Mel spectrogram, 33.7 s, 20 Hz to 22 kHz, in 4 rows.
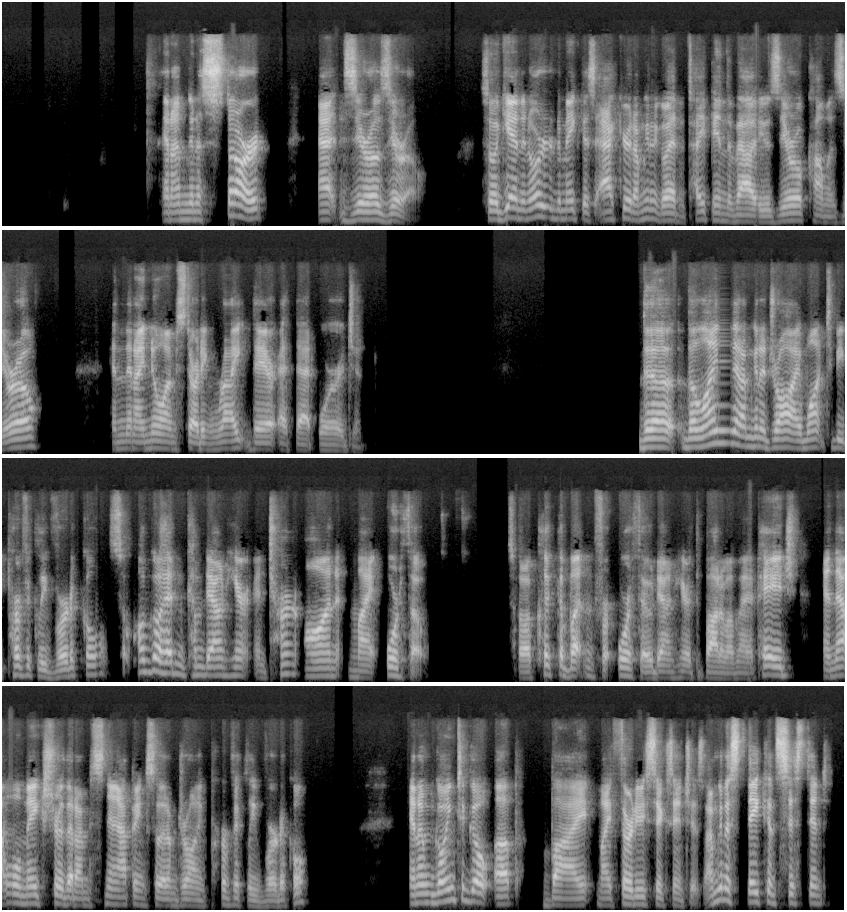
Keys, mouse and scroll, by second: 0.1-4.9 drag, 6.1 F15, 7.2-7.7 typing, 8.9 Return, 8.9 typing, 21.8-26.9 drag, 32.2-33.1 typing, 33.4 Return.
